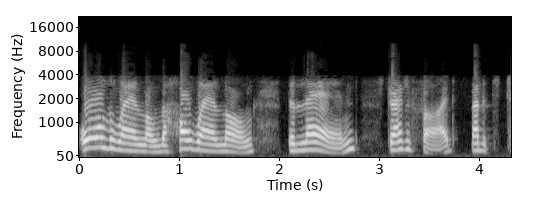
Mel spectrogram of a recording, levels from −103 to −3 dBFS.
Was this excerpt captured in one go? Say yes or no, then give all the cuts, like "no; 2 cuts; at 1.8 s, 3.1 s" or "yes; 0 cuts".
no; 1 cut; at 3.0 s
